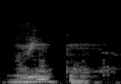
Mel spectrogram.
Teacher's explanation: There's an NK that's eng and then a stop, but the G will always merge into the nasal in all positions, is my feeling there.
